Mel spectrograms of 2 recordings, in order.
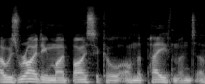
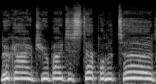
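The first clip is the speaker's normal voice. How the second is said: very high-pitched, loud voice; 6 dB louder than usual. Warning family about to step on a dog turd, high-pitched voice. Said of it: "I speak in a high voice".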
